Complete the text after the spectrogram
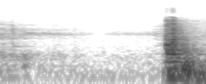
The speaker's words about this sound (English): Now, this door is open.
